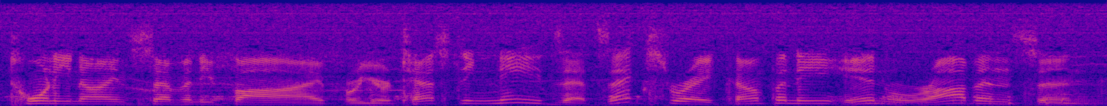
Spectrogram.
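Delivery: commercial read, phone number punched out; sponsor ad read. Acted. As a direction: sell it clearly, slowing into the final sign-off. Reads sponsor ad.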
